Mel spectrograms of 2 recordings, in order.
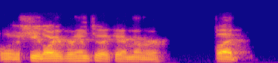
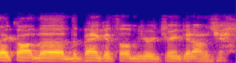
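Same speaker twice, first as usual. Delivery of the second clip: ordinary talk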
